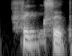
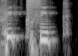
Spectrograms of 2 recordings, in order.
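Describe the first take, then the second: First: The vowel in fix is an 'eh'-like sound. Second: The vowel in fix is a tense 'ee'. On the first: The speaker calls it right. "Pakai suara e" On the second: The speaker calls it wrong. "Ini bukan fix it"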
